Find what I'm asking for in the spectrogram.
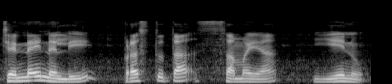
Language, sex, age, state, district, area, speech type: Kannada, male, 18-30, Karnataka, Bidar, urban, read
